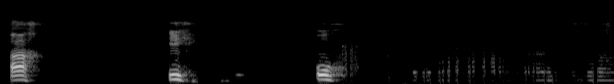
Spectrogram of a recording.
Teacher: हा दरमियानी हलक से है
